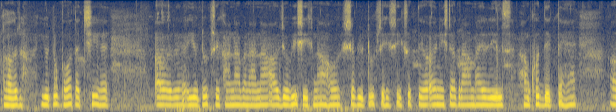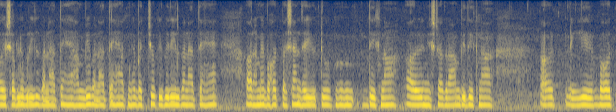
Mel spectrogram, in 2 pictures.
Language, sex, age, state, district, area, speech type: Hindi, female, 30-45, Uttar Pradesh, Hardoi, rural, spontaneous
